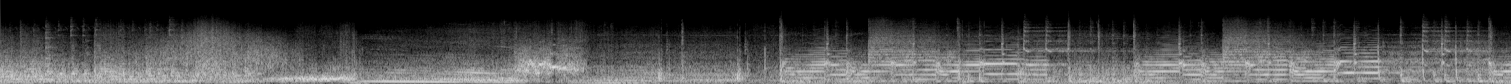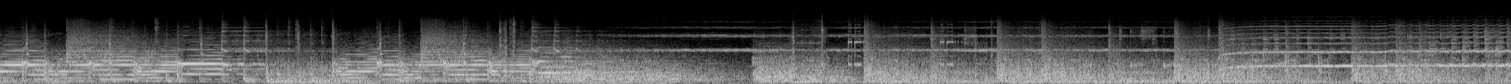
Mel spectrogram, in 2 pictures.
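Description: Film background score: music with sweeping swells at first, then repeated rhythmic chords and percussion. About two-thirds of the way through it drops away to sparser, held high notes.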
